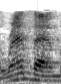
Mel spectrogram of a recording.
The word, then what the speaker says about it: Rambam: The Rambam, Rabbeinu Moshe ben Maimon, usually is the emphasis on the beginning of the word.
